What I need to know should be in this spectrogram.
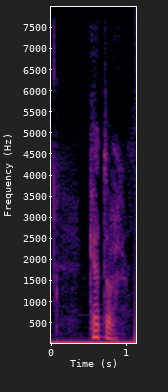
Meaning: heretic
- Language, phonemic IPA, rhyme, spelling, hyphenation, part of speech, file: Dutch, /ˈkɛ.tər/, -ɛtər, ketter, ket‧ter, noun, Nl-ketter.ogg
